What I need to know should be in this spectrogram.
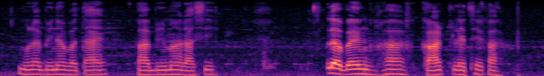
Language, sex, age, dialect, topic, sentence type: Chhattisgarhi, male, 25-30, Western/Budati/Khatahi, banking, question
